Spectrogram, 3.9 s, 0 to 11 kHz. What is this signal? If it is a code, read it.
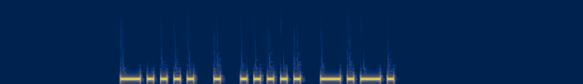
Morse code, heard as a keyed tone, about 26 wpm, 700 Hz. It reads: 6E5C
